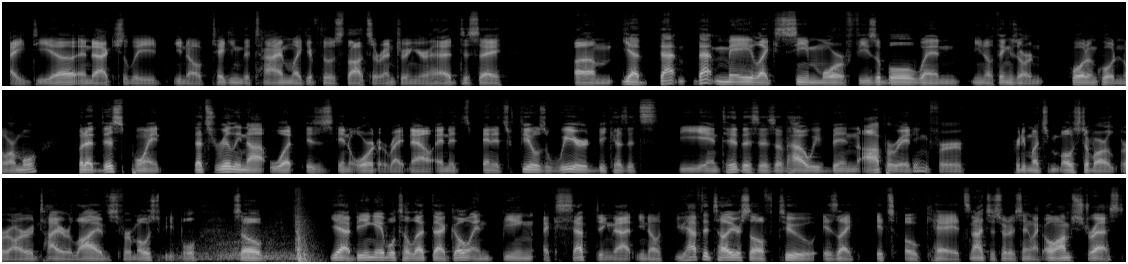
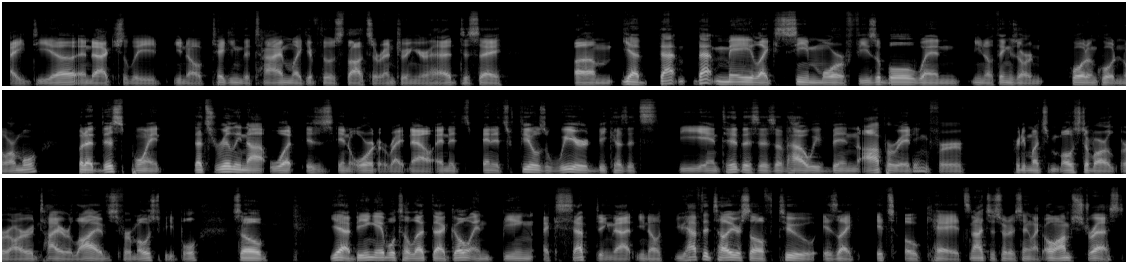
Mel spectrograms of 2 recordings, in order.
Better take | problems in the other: second | door banging; noticeable; at 25 s; peak 4 dB below the speech

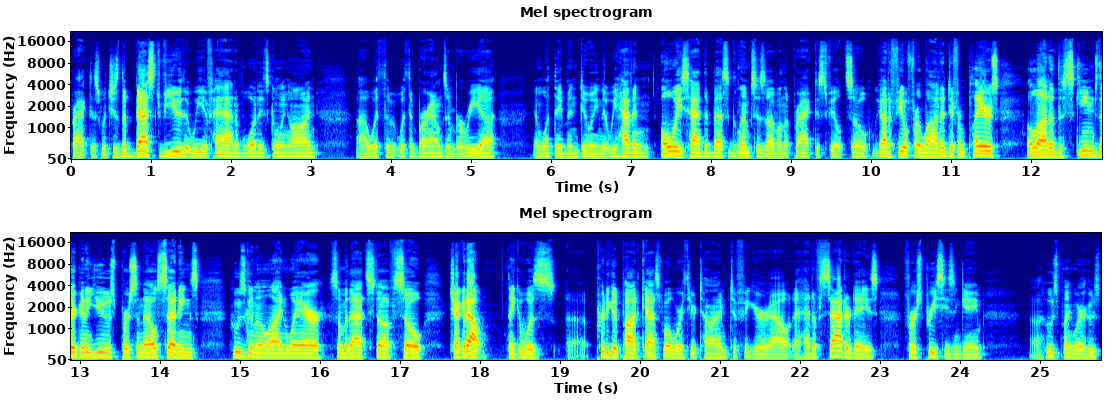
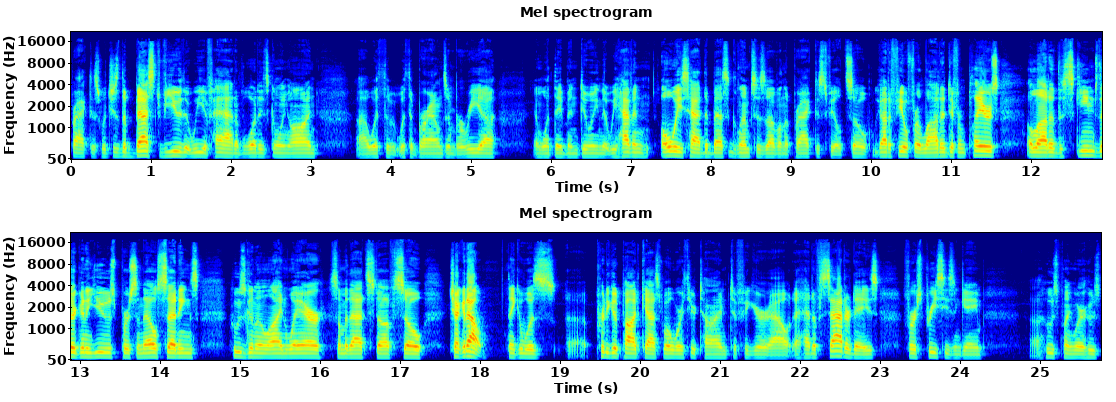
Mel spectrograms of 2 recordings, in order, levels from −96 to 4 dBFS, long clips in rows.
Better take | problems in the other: first | thin; somewhat; fading below 350 Hz

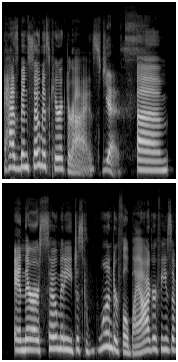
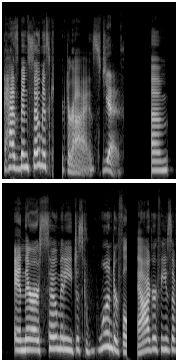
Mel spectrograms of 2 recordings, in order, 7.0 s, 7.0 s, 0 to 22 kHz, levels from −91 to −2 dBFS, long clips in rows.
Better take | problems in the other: first | audio cutting out; at 1 s, at 2.5 s for 0.5 s and at 6 s

